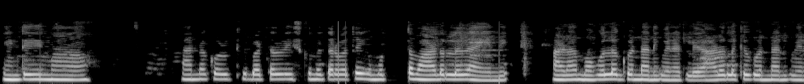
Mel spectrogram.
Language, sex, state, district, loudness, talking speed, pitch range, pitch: Telugu, female, Telangana, Karimnagar, -17 LUFS, 120 wpm, 215-235 Hz, 225 Hz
